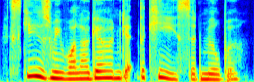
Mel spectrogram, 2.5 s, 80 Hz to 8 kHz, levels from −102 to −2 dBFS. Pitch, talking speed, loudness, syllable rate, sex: 225 Hz, 260 wpm, -16 LUFS, 6.5 syllables/s, female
